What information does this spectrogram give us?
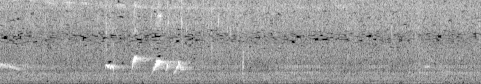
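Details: Red-whiskered bulbul used as a trapping decoy, described as having a very good double linked voice; a brief string of three or four crisp whistled chirps rising and falling in quick succession, surrounded by quiet background hiss.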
